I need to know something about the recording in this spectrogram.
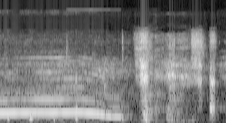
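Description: A person's long, steady, held vocal cry on one pitch that falls away about a second in, with a few short clicks under it, followed by bursts of laughter.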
